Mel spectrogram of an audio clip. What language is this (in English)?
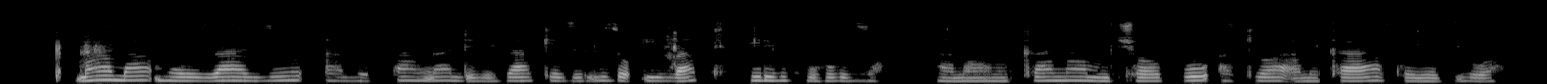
Swahili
